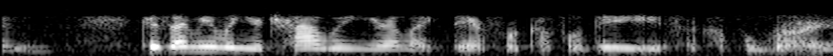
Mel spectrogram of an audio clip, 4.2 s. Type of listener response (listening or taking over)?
taking over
